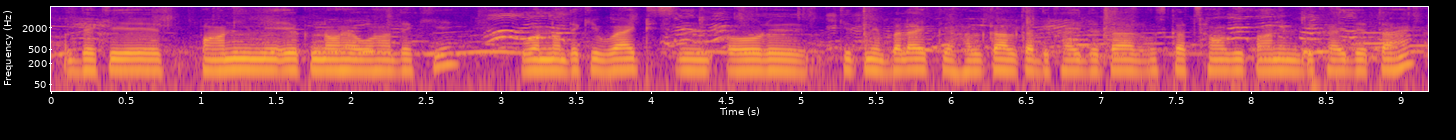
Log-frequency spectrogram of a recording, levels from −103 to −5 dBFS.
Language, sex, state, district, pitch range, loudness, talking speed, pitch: Hindi, male, Bihar, Purnia, 125-130 Hz, -30 LUFS, 175 wpm, 130 Hz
